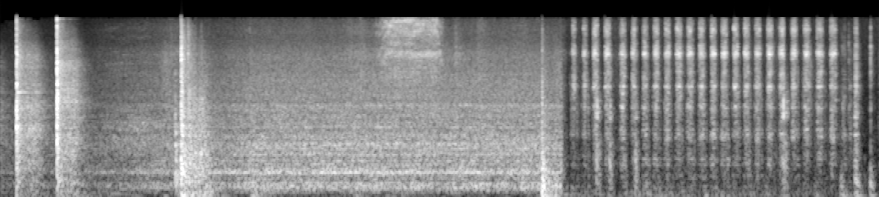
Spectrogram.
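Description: Metal hand tools working on a vehicle axle and bearing housing. A few sharp metal knocks come in the first two seconds, then a steady scraping for about three seconds, another knock, and then a run of rapid, even clicks at about eight a second.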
